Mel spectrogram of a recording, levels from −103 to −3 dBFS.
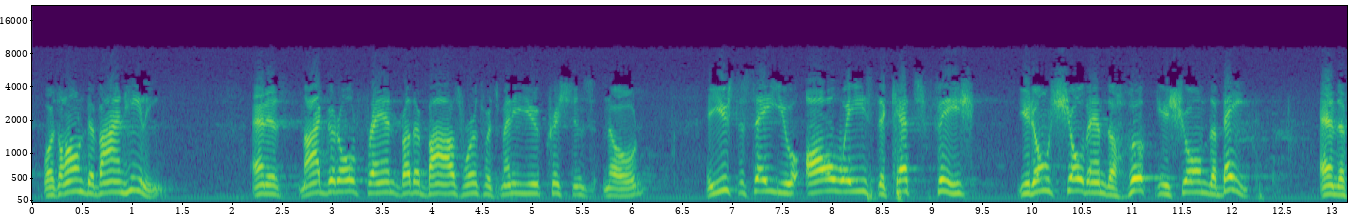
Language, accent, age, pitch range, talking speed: English, American, 50-69, 165-230 Hz, 180 wpm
